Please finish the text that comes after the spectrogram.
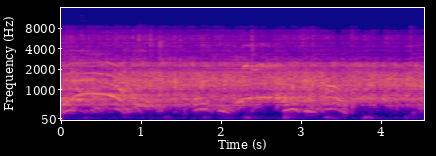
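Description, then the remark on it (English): Steady, dense applause from a large audience welcoming a performer to the stage, a continuous wash of clapping with murmured voices and cheers woven through it, holding at an even, loud level throughout. “What an applause.”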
